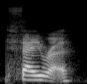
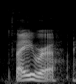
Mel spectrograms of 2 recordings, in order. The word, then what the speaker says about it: Feyre: How do you pronounce her name? – Feyre. – Feyre. Okay. – Feyre? – I think that is actually how you pronounce it.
